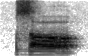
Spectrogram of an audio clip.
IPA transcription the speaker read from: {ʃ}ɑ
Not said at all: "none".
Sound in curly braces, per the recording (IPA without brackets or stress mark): z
